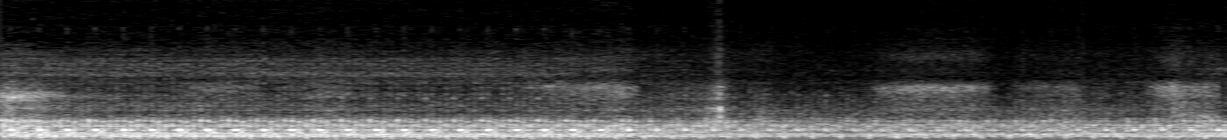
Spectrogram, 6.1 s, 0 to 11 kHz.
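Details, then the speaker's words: VW Golf GT TDI diesel, off the road since January 2020 after a burst radiator, just started: soft, steady diesel clatter at idle with no misses or knocks; running evenly after long storage. "well it started a lot quicker than i thought it would this car has been setting up since 2000 and 20."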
